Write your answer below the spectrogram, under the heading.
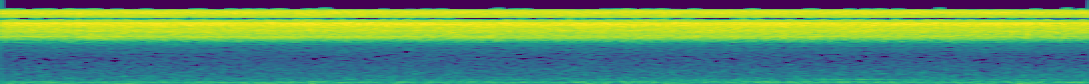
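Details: Blackish cicada male courting an unresponsive female, later rebuffed by her. His song is an unbroken, harsh, high-pitched buzzing drone at constant loudness throughout, with only a faint low background murmur.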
